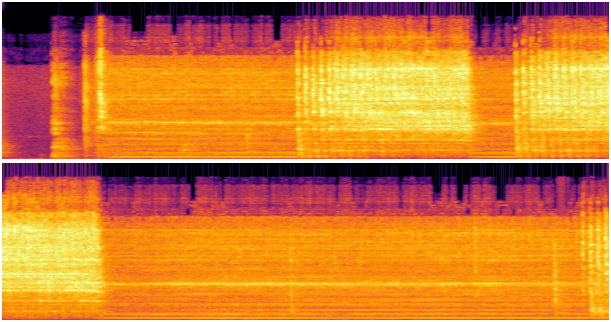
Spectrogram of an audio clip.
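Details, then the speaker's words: Wood lathe, gouge cutting hard, dense plywood edge grain and glue lines at a slope, heavy tool pressure needed: motor whine with harsh rasping scrape surging as the gouge bites; fairly sharp tool dulling, needs sharpening. "it's a fairly sharp tool I'm not using the the finest tool of God I'd go back and sharpen it before I did any more of that"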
